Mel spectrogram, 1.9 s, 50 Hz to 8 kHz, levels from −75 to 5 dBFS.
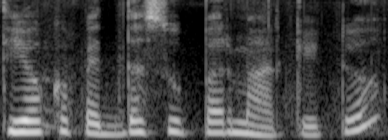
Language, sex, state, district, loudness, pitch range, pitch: Telugu, female, Telangana, Hyderabad, -17 LUFS, 205-240 Hz, 230 Hz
